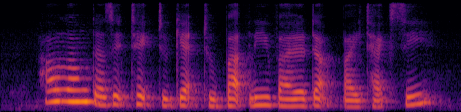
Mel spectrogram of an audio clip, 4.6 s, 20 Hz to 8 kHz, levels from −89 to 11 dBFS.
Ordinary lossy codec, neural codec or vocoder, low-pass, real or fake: none; codec, 16 kHz, 0.9 kbps, LongCat-Audio-Codec; 7.2 kHz; fake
